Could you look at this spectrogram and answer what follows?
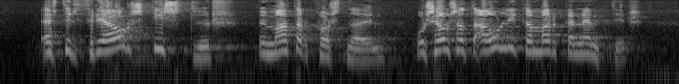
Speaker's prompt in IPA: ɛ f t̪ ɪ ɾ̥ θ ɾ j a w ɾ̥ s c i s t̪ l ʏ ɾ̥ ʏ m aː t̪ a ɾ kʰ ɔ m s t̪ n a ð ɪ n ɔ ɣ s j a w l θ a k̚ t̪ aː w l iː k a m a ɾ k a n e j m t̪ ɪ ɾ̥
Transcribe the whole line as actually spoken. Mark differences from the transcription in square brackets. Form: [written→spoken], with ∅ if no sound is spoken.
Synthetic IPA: ɛ f t̪ ɪ ɾ̥ θ ɾ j a w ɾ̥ s c i s t̪ l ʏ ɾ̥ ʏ m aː t̪ a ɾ kʰ ɔ [m→∅] s t̪ n a ð ɪ n ɔ ɣ s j a w l [θ→s] a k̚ t̪ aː w l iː k a m a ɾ k a n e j m t̪ ɪ ɾ̥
